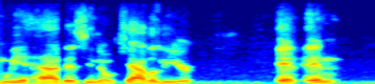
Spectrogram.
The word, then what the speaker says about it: Cavalier: i mean i have we have people in in in switzerland mispronounced the name for the past years and they've been smoking the brand for the past years and they still mispronounced the name they are chevalier or something i don't know it's cavalier so yeah it's i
